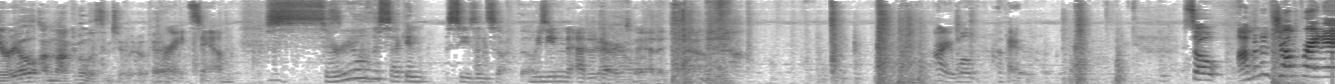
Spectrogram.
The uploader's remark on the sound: This was our first episode we ever recorded but got lost during the transfer of sights to host the podcast. The sound quality is so horrible, we're constantly getting interrupted by our friend group.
